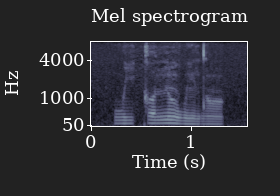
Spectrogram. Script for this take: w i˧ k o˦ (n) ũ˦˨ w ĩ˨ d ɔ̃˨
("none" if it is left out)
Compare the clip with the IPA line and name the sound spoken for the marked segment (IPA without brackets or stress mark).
n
